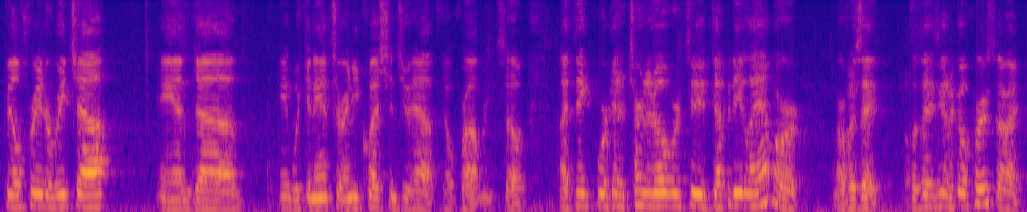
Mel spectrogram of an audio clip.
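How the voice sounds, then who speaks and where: A man's voice: a little high, normal speed. A man, a city council member, giving casual welcoming remarks at a community meeting, with many fillers and restarts. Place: church hall meeting. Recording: distant mic in a room with faint noise.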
